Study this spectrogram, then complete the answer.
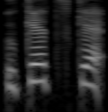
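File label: "uketsuke", Japanese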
